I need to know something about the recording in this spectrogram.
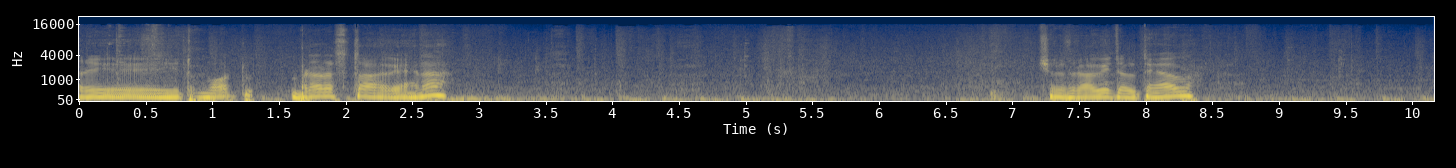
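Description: Footsteps crunch through snow at a quick pace.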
